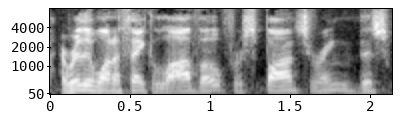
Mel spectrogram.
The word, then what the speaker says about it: Lawo: If you want to go to the Lavo website, L-A-W-O, it's a German name. It's pronounced Lavo, but it's L-A-W-O.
